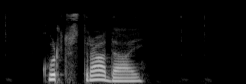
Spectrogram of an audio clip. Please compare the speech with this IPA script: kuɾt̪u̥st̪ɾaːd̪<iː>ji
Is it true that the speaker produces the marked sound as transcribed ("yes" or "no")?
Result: no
